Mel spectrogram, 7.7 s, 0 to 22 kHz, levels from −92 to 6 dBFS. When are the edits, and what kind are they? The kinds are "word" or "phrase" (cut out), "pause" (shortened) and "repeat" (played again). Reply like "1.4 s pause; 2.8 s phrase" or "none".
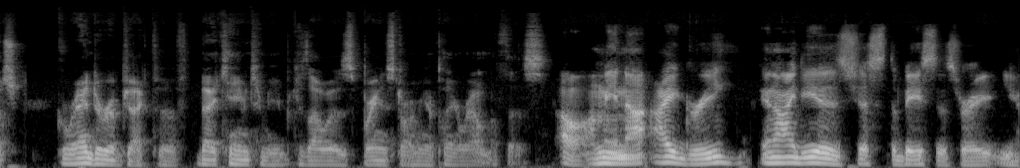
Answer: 4.1 s pause; 5.6 s pause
